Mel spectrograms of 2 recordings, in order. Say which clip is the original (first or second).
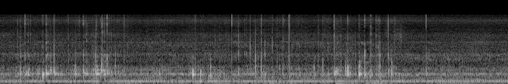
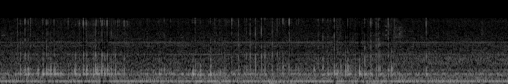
second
